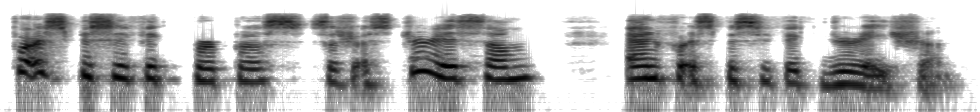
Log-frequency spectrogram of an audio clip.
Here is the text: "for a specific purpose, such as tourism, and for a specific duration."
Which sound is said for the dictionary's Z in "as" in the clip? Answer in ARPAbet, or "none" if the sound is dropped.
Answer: S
